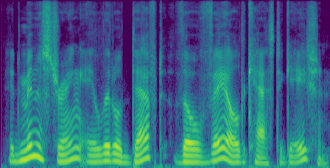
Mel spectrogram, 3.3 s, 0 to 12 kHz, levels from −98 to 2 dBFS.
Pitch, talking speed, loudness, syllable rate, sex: 145 Hz, 125 wpm, -17 LUFS, 5.2 syllables/s, male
